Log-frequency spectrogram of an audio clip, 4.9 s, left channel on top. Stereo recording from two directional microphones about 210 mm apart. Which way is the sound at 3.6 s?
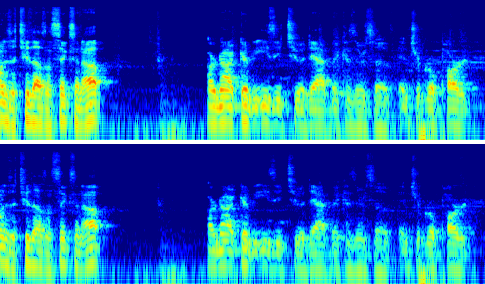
20° left (ahead or behind).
